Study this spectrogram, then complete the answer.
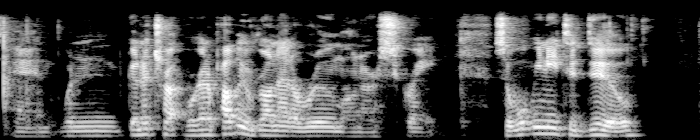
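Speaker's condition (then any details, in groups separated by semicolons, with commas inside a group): No condition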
